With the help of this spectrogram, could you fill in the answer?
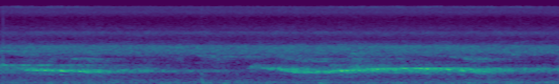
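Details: A pack of coyotes howls loudly at night in woods behind a house in Maine: long, wavering, mid-pitched howls dipping and rising over soft background hiss.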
